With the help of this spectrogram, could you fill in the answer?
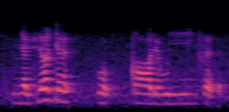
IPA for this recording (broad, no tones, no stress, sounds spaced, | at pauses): ɲ æ fʲ ɑ ɟ ɛː ʔ kː o ʔ tː ɑː ɾʲ ɐ w iː ʎ f ɛ ʔ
